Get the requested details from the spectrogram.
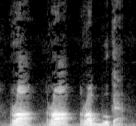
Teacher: Bila ra disebut dalam keadaan tebal, dia ada sedikit lekukan pada tengah lidah yang menghasilkan huruf tadi tebal. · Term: huruf ra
